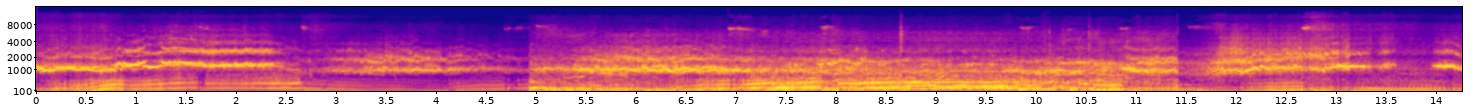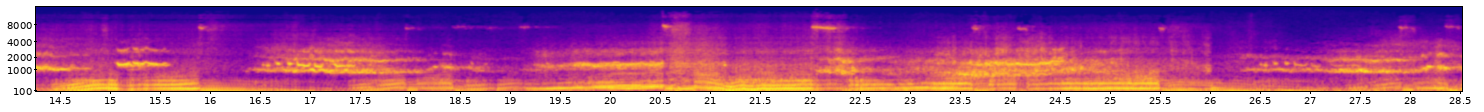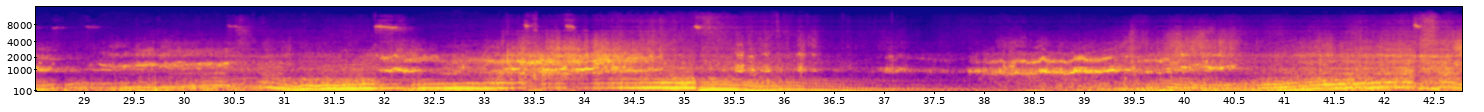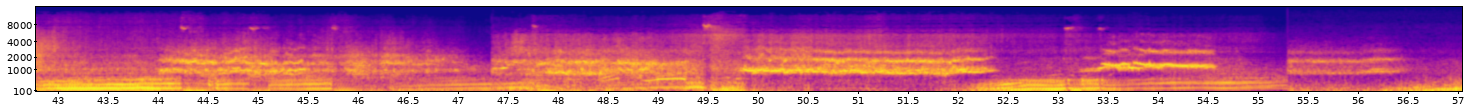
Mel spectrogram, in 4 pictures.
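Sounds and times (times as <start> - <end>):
car engine revving hard: 14.3 - 16.0, 27.6 - 36.2, 38.9 - 55.3
tyres squealing: 44.0 - 52.5.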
